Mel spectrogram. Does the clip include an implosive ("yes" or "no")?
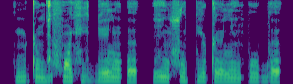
yes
